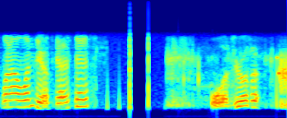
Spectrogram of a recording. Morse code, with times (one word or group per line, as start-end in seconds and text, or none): none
